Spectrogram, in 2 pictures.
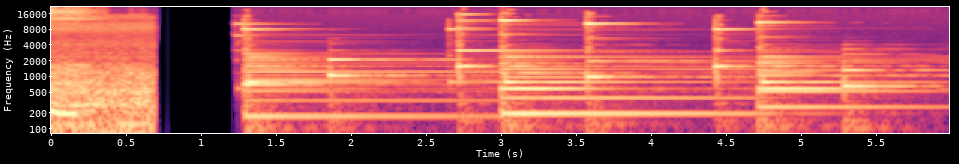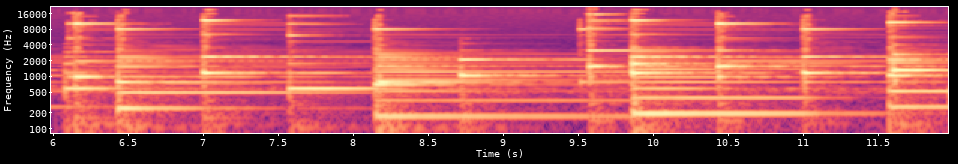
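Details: Gentle glockenspiel-like chimes play a light tinkling tune with ringing, decaying notes after a brief moment of noise at the start; no animal sound is heard.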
